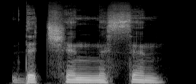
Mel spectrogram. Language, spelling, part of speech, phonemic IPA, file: Navajo, dichin nisin, phrase, /tɪ̀t͡ʃʰɪ̀n nɪ̀sɪ̀n/, Nv-dichin nisin.ogg
- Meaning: I'm hungry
